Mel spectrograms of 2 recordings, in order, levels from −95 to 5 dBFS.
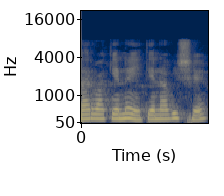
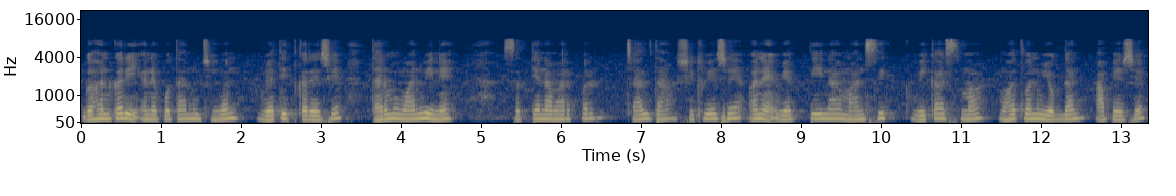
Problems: none marked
